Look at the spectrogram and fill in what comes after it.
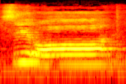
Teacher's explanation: کیونکہ الف سے پہلے والا را پور ہے, اس لیے آواز الف کی پور جا رہی ہے.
